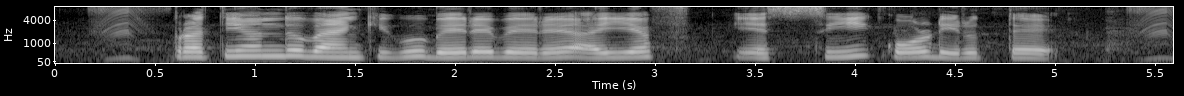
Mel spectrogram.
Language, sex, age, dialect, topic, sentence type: Kannada, female, 41-45, Mysore Kannada, banking, statement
